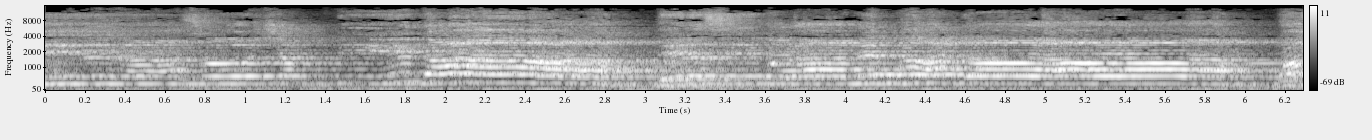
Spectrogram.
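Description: Punjabi kavishri singing: male voices of a kavishri jatha singing unaccompanied, with long held notes that slide up and down in pitch.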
